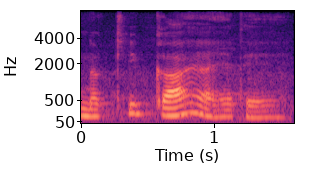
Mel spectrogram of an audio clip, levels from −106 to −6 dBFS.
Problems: constant background noise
